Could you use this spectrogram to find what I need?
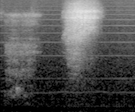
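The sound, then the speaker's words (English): A deep breath drawn in through the nose during a guided relaxation exercise: a soft, breathy sound, then one louder hissing intake of about half a second, heard alone. “taking a deep breath in through your nose”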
